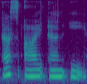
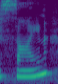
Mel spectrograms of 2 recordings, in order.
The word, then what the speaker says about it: sine: So even though the word looks like you'd pronounce it sin, we know that's an abbreviation for sine. So we write S-I-N, but we say sine, okay?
